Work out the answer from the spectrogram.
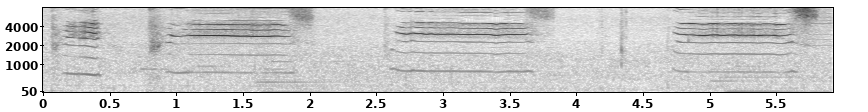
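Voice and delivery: very high squeaky pleading please; squeaky begging. Acted. Pleading with the game to answer, very high squeak. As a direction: beg the game in a tiny high voice. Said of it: "begging the game".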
